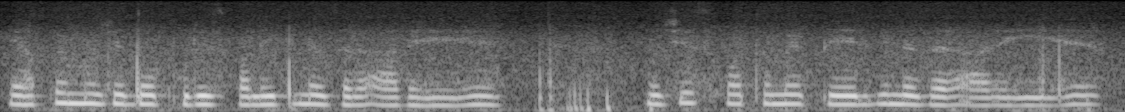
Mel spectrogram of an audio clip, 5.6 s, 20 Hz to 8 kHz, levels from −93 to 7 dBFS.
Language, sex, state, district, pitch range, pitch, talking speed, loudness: Hindi, female, Arunachal Pradesh, Lower Dibang Valley, 220-245 Hz, 230 Hz, 225 wpm, -16 LUFS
